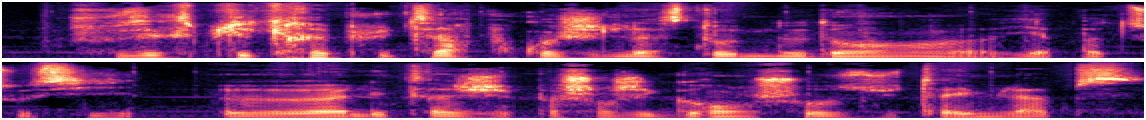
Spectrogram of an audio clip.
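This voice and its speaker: A soft-spoken man talks at a very fast clip in a fairly low, flat monotone. His loudness swings widely, and noticeable background noise runs underneath. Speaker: gaming youtuber. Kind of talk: let's play commentary.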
